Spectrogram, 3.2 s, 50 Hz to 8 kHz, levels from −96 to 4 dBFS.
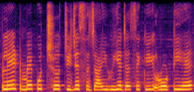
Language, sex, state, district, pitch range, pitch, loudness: Hindi, female, Himachal Pradesh, Shimla, 300-330 Hz, 310 Hz, -12 LUFS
